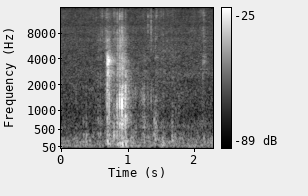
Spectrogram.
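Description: Brief rustle and crackle of paper as the pages of a large picture book are handled and turned, with a few faint ticks after.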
